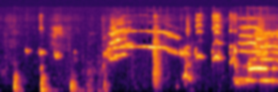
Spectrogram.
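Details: Cavalier King Charles Spaniel puppies indoors on a chilly Monday morning in the US near Halloween, with their mothers Robin and Myra; a few short clicks and thumps, then a sustained high whine that dips and rises, ending in a harmonic squeal.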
